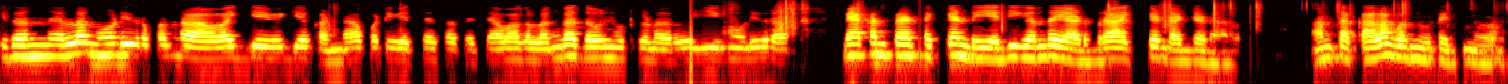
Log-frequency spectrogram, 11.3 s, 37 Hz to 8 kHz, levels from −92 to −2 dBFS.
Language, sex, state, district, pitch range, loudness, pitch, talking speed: Kannada, female, Karnataka, Raichur, 180-220 Hz, -17 LUFS, 195 Hz, 110 wpm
